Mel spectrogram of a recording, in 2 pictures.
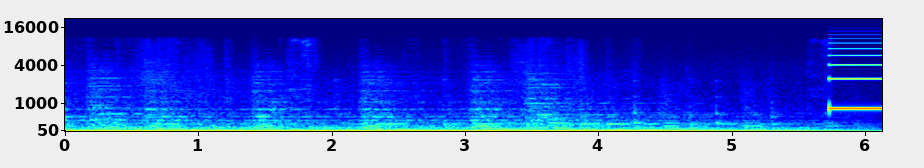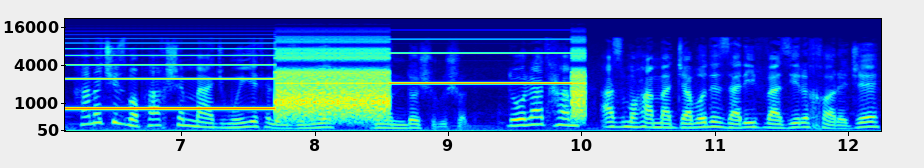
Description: ZX Spectrum tape loading, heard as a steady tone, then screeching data.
